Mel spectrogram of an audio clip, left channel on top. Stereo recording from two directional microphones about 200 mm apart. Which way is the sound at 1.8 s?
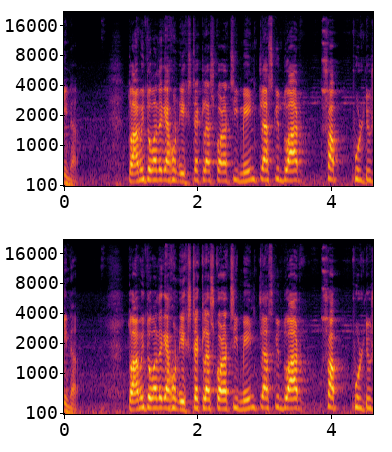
15° right (ahead or behind).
